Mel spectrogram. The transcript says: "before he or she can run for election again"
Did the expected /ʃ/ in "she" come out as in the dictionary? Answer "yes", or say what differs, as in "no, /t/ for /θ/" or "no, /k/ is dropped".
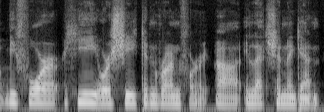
yes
